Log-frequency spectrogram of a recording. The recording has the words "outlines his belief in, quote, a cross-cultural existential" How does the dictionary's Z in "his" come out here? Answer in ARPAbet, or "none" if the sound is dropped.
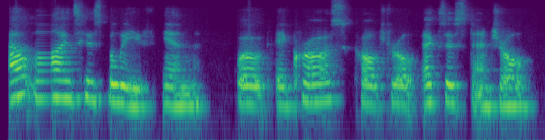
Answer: Z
